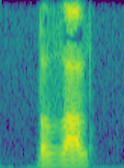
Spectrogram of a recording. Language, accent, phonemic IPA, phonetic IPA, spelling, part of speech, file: Armenian, Eastern Armenian, /bəzˈzɑl/, [bəzːɑ́l], բզզալ, verb, Hy-բզզալ.ogg
- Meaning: to buzz, to hum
